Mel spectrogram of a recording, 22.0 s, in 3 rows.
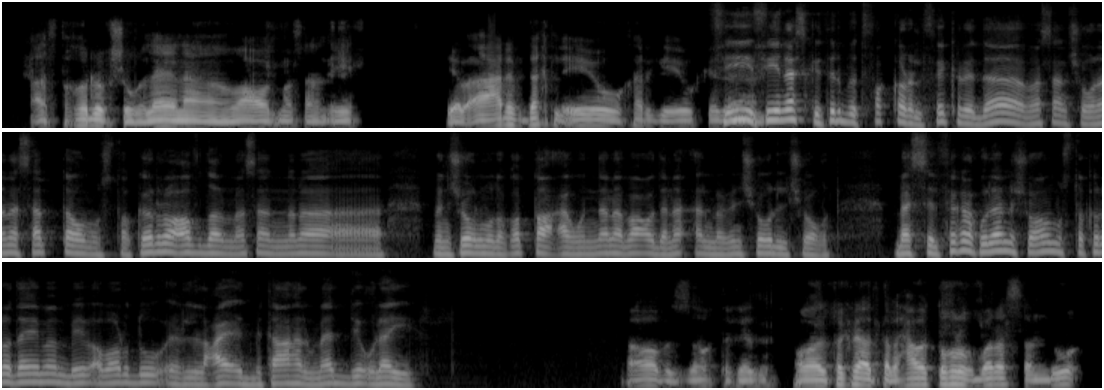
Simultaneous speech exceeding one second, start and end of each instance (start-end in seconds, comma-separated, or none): none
